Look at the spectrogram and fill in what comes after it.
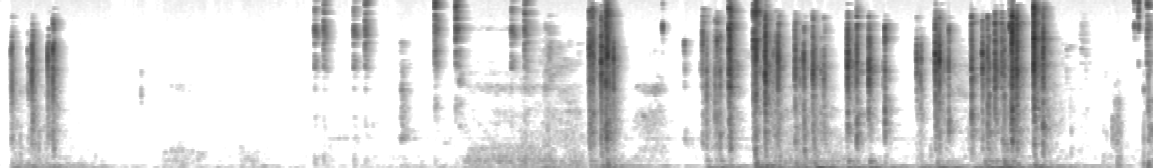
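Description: Typing on a computer keyboard: a few scattered keystrokes, then a quick run of them in the second half.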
